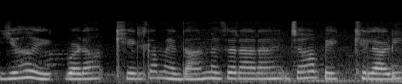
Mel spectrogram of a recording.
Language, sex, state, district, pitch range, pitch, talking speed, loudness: Hindi, female, Bihar, Vaishali, 255-275 Hz, 265 Hz, 225 wpm, -27 LUFS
